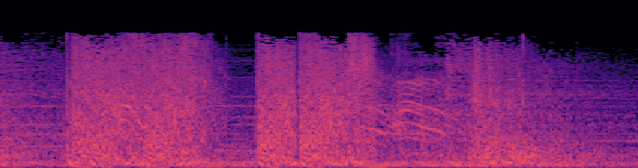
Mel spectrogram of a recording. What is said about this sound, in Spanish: Luego la recupera y dispara a su enemigo matándolo en el acto de varios disparos.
